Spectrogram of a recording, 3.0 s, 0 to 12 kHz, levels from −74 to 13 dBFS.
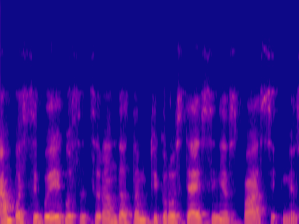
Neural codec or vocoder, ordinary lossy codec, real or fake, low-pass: none; Opus, 24 kbps; real; 7.2 kHz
